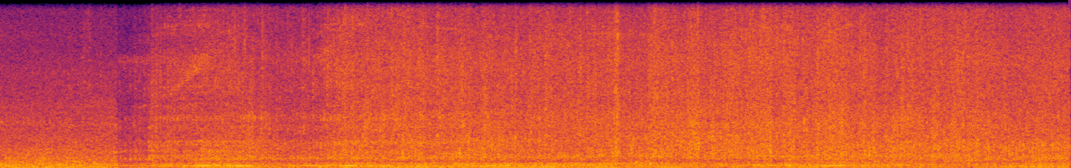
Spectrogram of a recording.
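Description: A pickup truck's engine rumbles as it drives slowly over rough ground.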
